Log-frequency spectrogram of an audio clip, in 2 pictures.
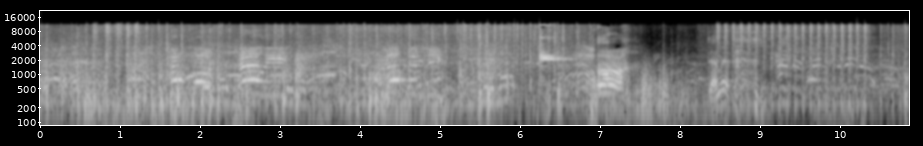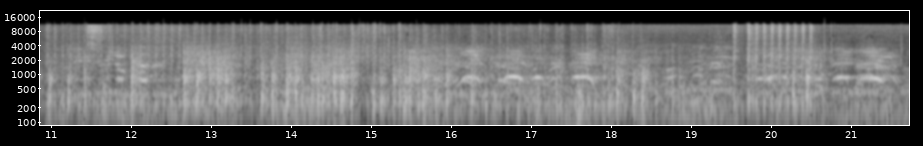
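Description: Paintball guns fire in rapid popping bursts.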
